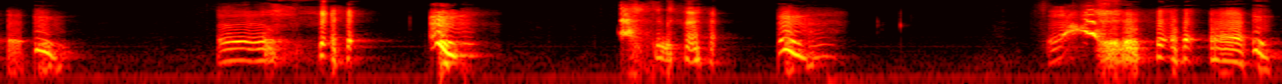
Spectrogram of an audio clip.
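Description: A baby laughing and giggling in about five short bursts with silence between them, the longest near the end.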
